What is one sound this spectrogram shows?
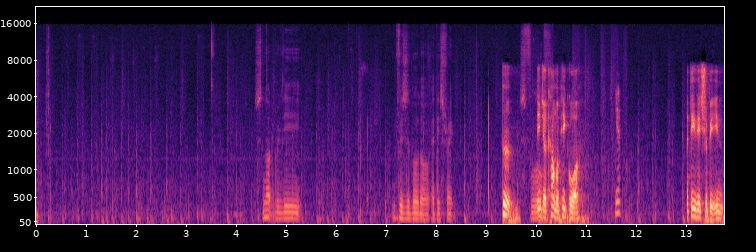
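Footsteps crunch over snowy ground.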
